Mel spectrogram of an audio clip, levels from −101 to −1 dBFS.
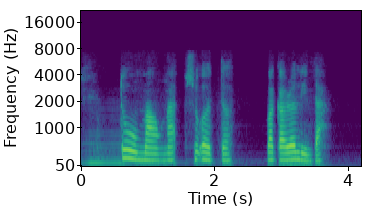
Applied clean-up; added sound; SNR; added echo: neural mask model RNNoise.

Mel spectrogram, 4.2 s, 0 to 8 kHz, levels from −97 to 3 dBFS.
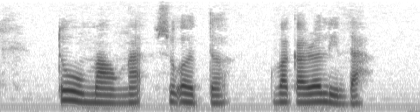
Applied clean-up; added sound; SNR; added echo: none; none; none; none.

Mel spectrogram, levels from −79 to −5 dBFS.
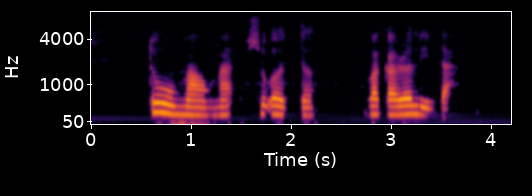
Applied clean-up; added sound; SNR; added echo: classical method spectral subtraction.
